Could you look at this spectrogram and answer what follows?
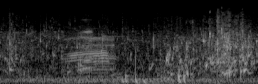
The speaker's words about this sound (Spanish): Mientras va caminando, con su corazón acelerado y sin saber qué pasará, ve de repente un pato grande, con bellas plumas y pico ostentoso, que toma un chapuzón en un lago.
